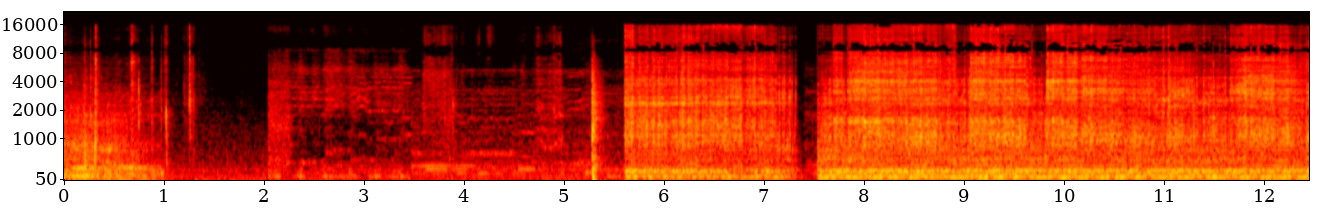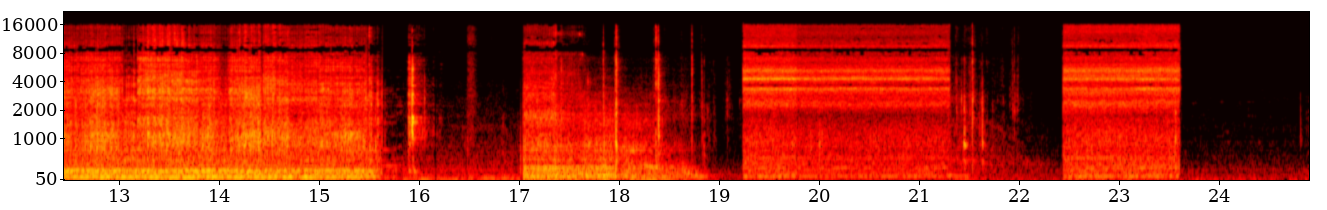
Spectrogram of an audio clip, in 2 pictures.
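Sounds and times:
drill boring through wood: 0:05.6 - 0:15.6
scroll saw buzzing: 0:05.6 - 0:15.6.

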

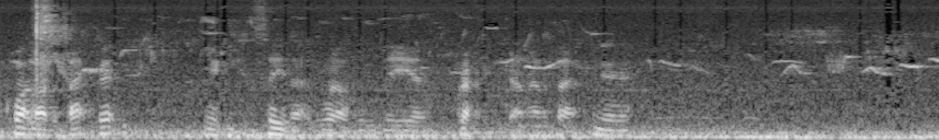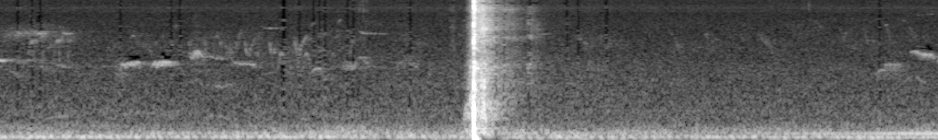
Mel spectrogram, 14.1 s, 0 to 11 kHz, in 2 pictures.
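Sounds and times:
golf club striking ball: 0:10.6 - 0:11.0.

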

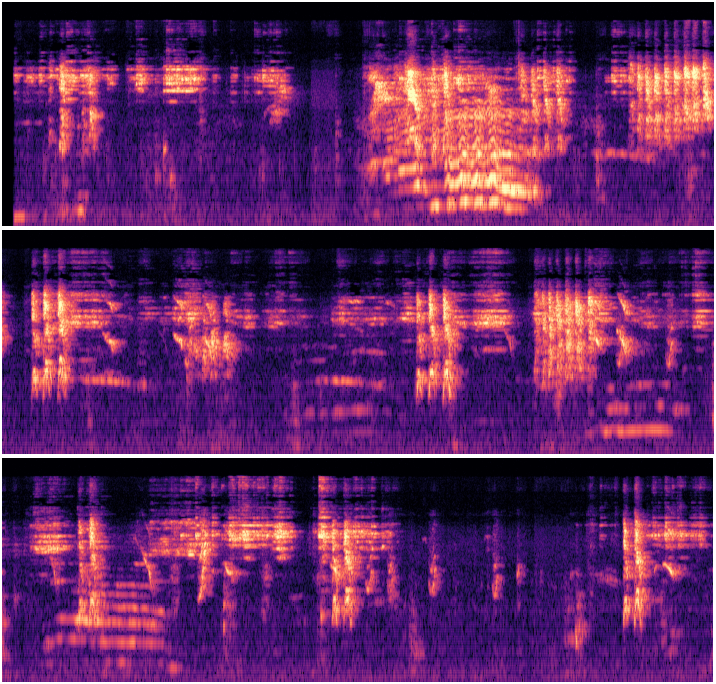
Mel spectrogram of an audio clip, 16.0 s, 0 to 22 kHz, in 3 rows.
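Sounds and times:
birds chirping: 0:00.1 - 0:16.0
goat kid bleating: 0:02.7 - 0:04.1, 0:09.8 - 0:12.0.

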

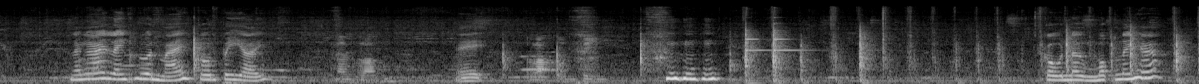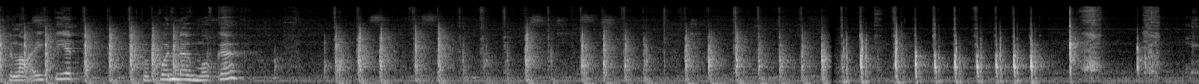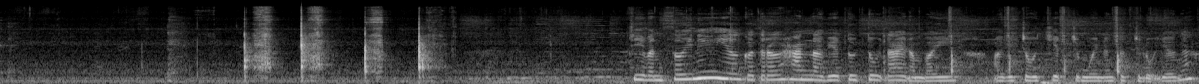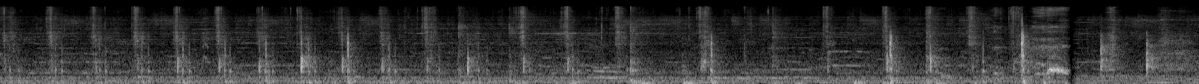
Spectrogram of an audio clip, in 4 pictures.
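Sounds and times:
knife chopping on wooden board: 0:06.4 - 0:06.6, 0:14.7 - 0:23.6, 0:26.4 - 0:28.5.

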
